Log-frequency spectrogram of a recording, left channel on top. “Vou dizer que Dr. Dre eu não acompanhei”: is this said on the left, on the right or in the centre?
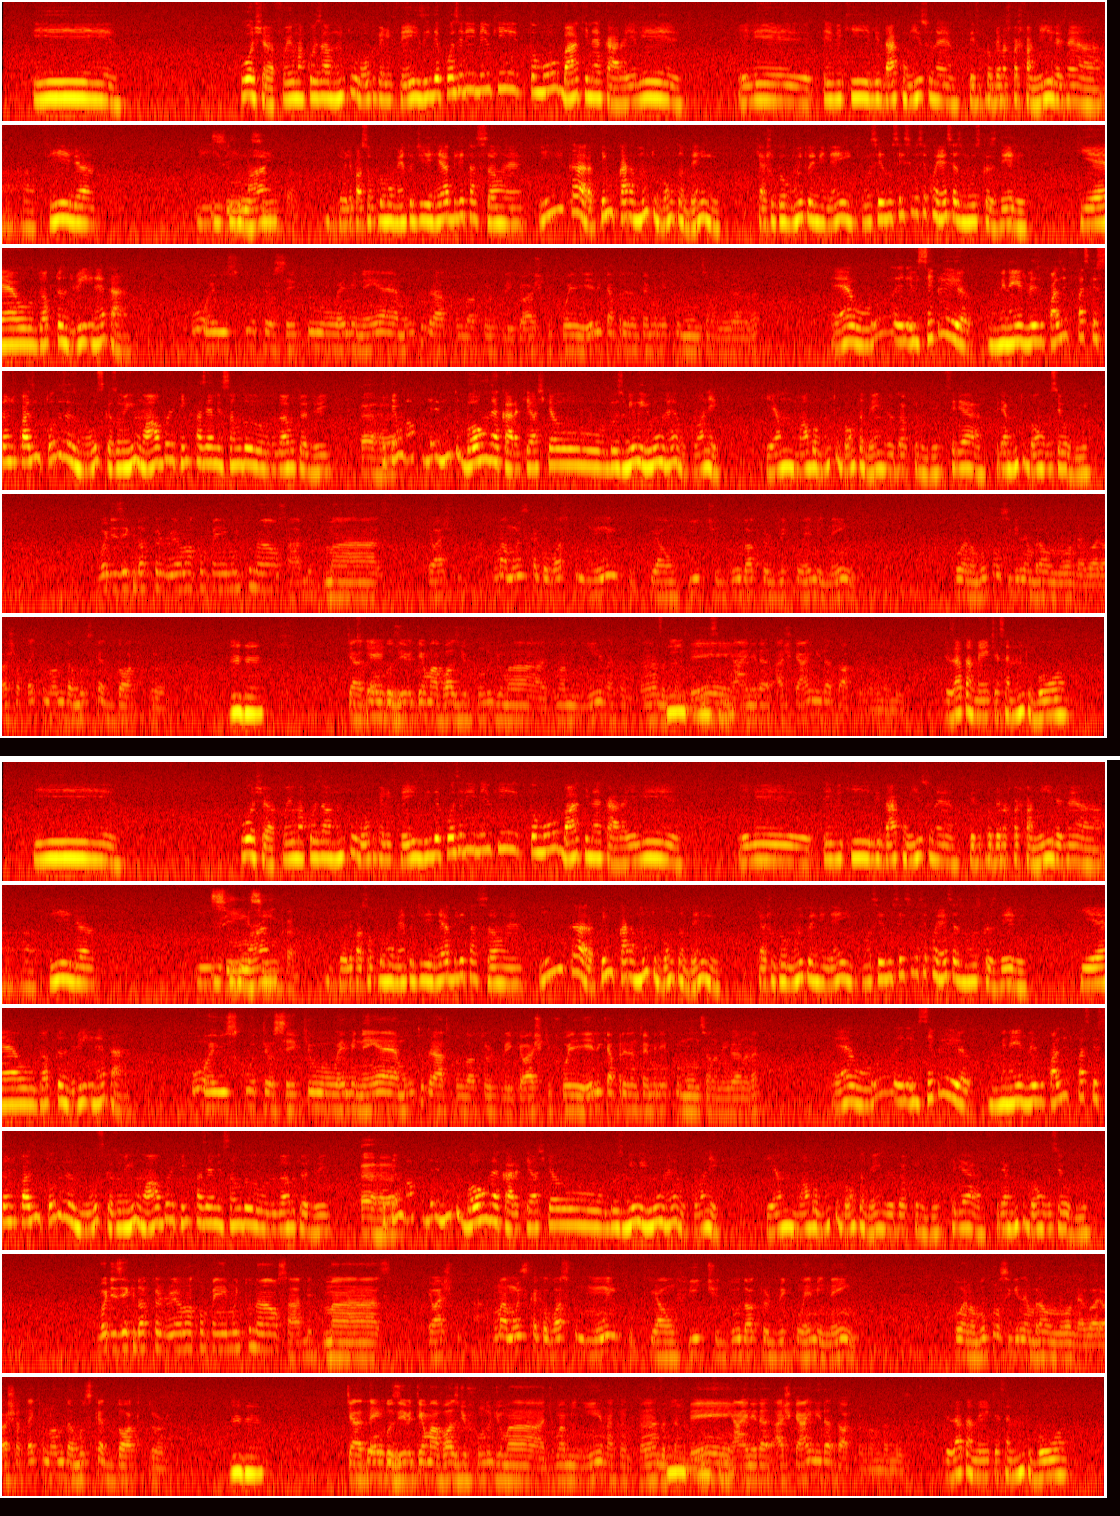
Right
